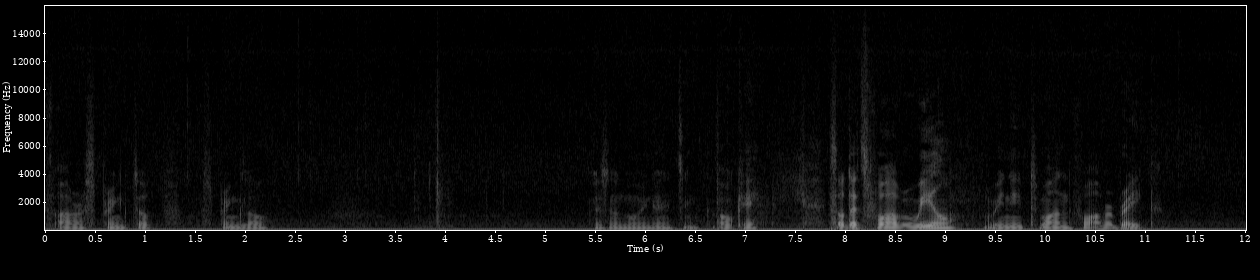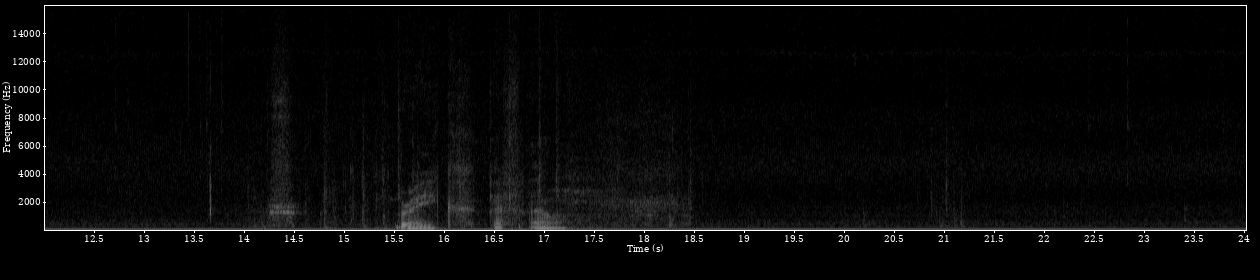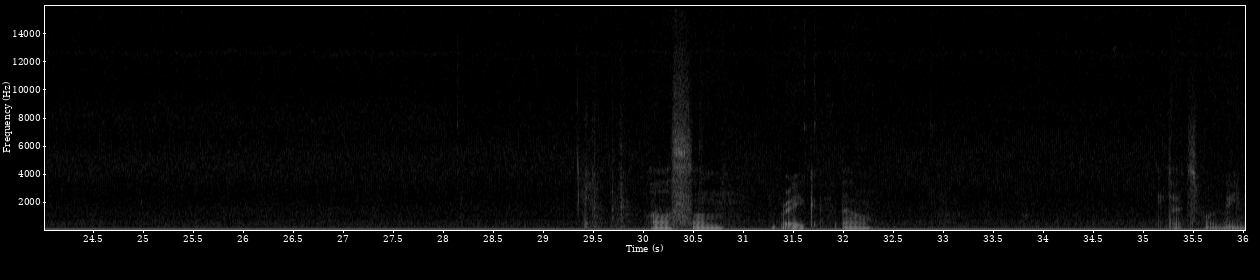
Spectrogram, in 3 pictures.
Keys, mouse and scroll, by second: 3.4 g, 7.5 middle click, 10.8-12.4 right drag, 20.7 ctrl+Tab, 23.8 click, 30.0 ctrl+z.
